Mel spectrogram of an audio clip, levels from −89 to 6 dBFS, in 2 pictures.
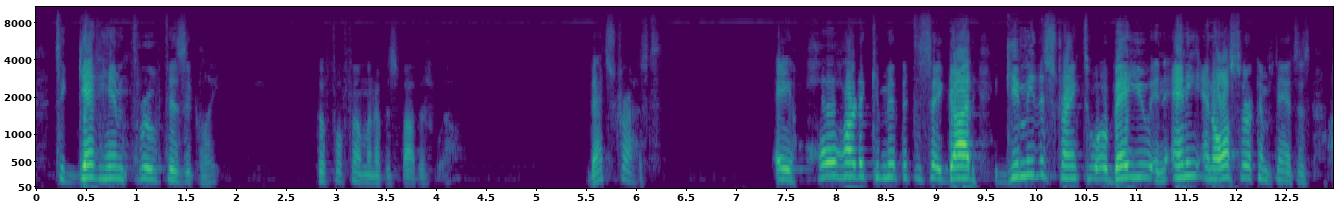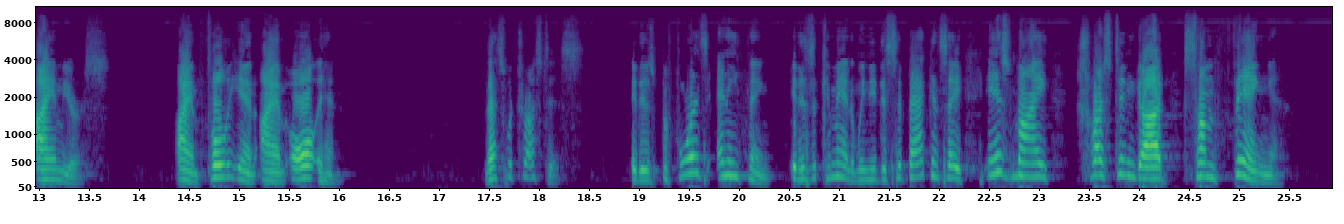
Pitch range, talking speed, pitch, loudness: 175-230 Hz, 160 wpm, 200 Hz, -29 LUFS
